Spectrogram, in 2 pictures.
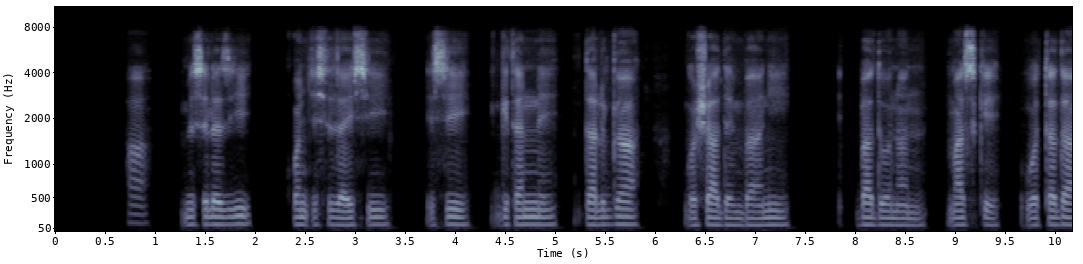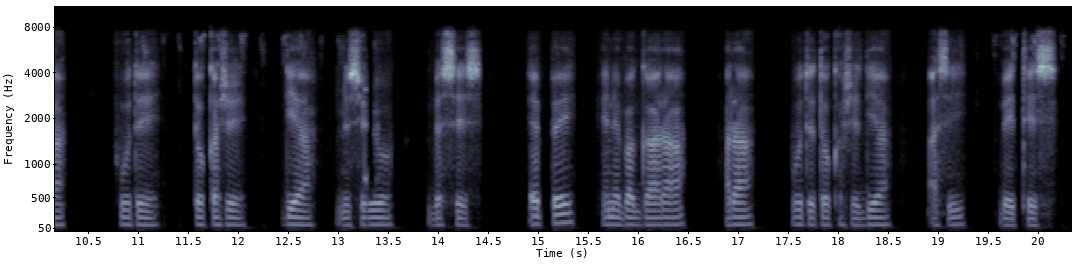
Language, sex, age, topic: Gamo, male, 18-24, agriculture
